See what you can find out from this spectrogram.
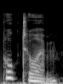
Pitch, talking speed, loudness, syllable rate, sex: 185 Hz, 285 wpm, -15 LUFS, 5.1 syllables/s, female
